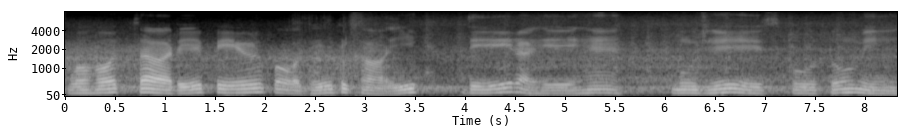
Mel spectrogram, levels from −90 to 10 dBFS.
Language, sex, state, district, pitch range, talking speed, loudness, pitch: Hindi, male, Madhya Pradesh, Katni, 110-130 Hz, 85 wpm, -20 LUFS, 120 Hz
